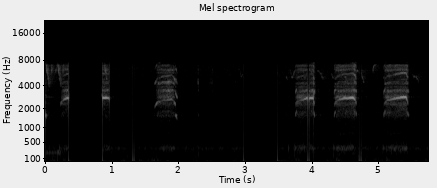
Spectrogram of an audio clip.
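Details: A female osprey at Loch Arkaig, calling from the nest at about 05:22 on 13 August 2020 as she awaits a fish delivery: sharp whistled yelps, a pause, then three loud, harsh, rising calls.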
